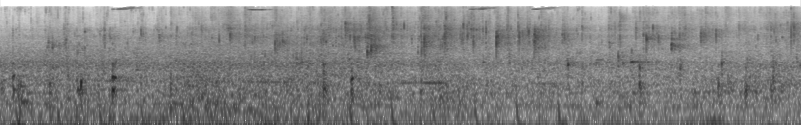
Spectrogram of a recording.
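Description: Water pouring from a plastic jug onto a car's painted hood, splashing and running off the paint in sheets, with an uneven stream of small splashes.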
